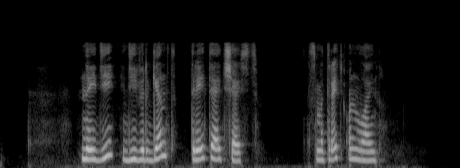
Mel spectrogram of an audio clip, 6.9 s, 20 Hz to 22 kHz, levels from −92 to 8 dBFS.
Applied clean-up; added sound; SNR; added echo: neural mask model Resemble Enhance denoiser.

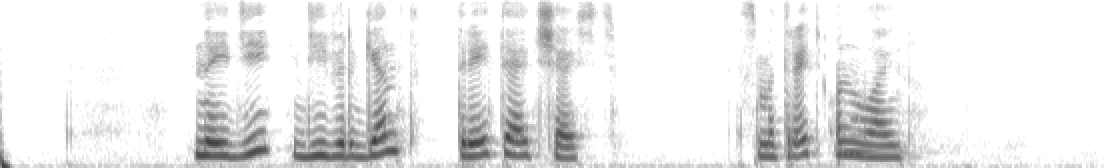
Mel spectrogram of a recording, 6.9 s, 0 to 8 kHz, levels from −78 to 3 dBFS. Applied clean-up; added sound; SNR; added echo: none; Brass instrument; 11 dB; none.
